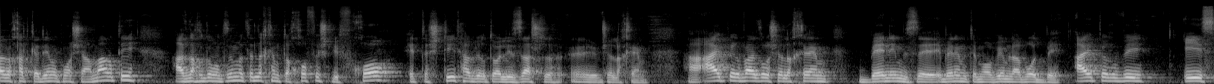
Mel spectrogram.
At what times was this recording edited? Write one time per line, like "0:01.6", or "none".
0:06.0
